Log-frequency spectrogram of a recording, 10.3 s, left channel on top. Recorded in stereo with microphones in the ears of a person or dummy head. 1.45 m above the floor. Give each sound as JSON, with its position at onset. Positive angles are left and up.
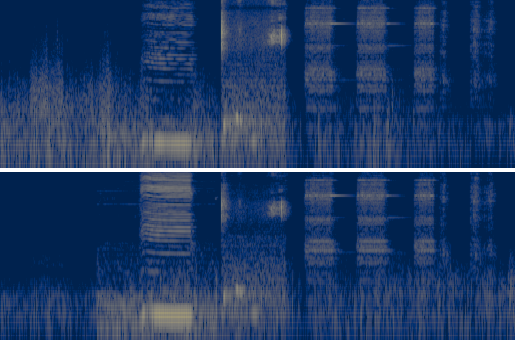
{"t": 1.9, "sound": "a phone buzzing", "side_deg": -65, "distance_m": 1.0}
{"t": 4.4, "sound": "crushing", "side_deg": 25, "distance_m": 0.7}
{"t": 6.1, "sound": "a doorbell", "side_deg": 0, "distance_m": 0.6}
{"t": 8.8, "sound": "cutlery clinking", "side_deg": -10, "distance_m": 4.0}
